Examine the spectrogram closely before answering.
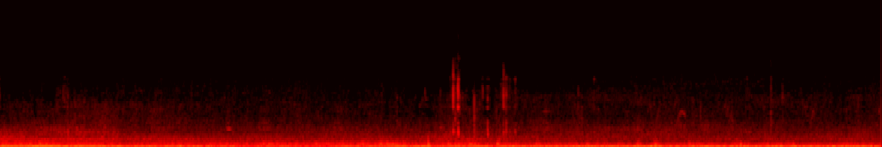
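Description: Road traffic: car engines humming and passing over a steady low rumble. A few short clicks sound about halfway through.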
